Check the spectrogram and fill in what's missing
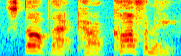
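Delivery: high, very loud heckling; yelled, outraged jeering; angry shouting. Acted. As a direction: shout them down like a fed-up tavern crowd. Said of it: "they start shouting".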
